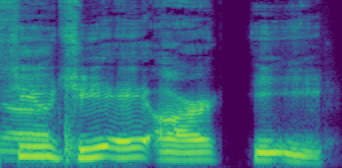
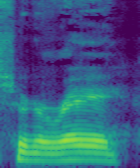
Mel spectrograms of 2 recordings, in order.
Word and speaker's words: Sugaree: Cuz I was saying it wrong. I thought it was Sugar Ray.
